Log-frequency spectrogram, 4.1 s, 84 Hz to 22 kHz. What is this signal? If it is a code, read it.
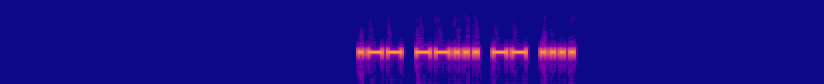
Morse code, heard as a keyed tone, about 47 wpm, 700 Hz. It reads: W7MH
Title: USA Call Signs - 4 Characters - 50wpm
